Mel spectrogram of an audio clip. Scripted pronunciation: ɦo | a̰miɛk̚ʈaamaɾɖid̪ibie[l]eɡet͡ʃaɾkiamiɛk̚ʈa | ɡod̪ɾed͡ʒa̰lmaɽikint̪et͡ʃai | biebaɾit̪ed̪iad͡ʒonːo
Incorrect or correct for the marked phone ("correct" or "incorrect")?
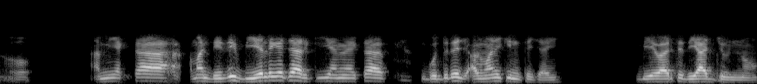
correct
